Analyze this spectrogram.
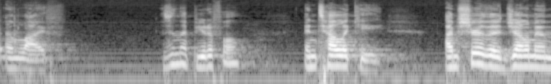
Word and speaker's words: entelechy: I'm going to pronounce this entelechy.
